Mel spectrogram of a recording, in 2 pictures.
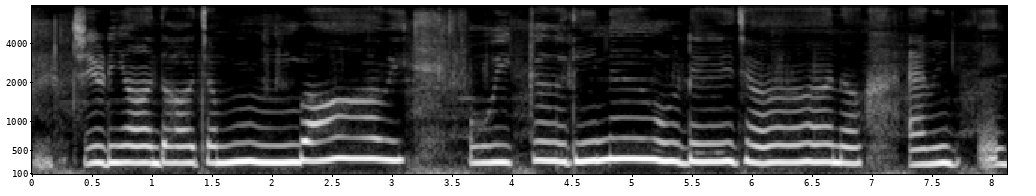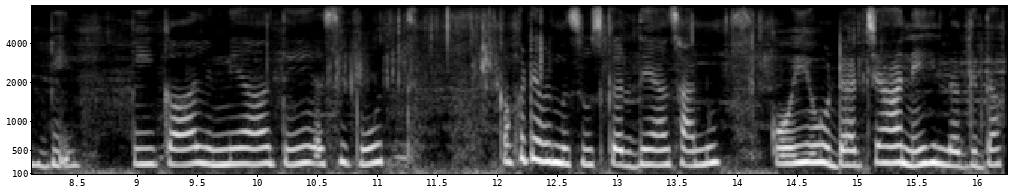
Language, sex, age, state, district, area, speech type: Punjabi, female, 18-30, Punjab, Fazilka, rural, spontaneous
